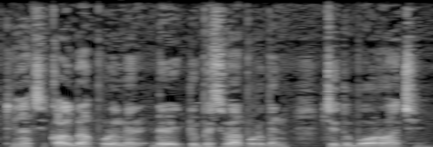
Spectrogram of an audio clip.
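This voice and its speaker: A medium-pitched male teacher from Bangladesh or West Bengal walks students patiently through Quran recitation. Each letter is sounded out slowly, syllable by syllable, with calm explanation and a checking "okay?".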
